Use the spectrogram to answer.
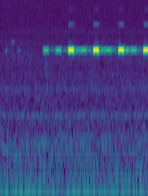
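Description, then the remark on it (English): An item tracker lost inside an apartment beeps after a button is pressed to find it. Its plastic dome vibrates as the speaker. A high, thin electronic tone chirps in a quick, repeating rhythm, with about four louder pulses spaced evenly after a short quiet start. No one speaks. “You can, first of all, have this thing make a little beep by hitting a button.”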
